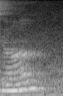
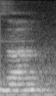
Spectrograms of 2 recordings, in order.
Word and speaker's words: Zohar: So to say just briefly about myself, so my name is Zohar. Great to say it with the Hebrew pronunciation. So I'm going to say it again, Zohar, just for my own enjoyment.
